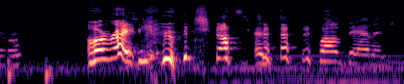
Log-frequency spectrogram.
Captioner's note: laughing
